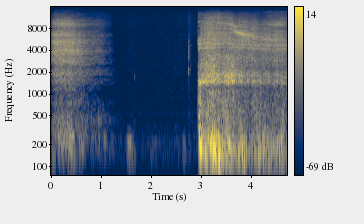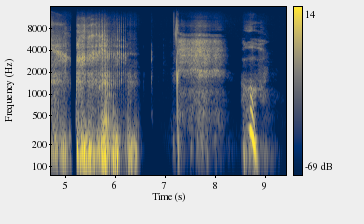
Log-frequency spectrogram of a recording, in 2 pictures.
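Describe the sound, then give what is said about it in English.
Deep breaths drawn in and let out during a guided breathing exercise, with a few long, airy inhales and sighing exhales separated by short silent pauses. “Take the deepest breath that you've taken all day. Collectively exhale. And let's do that again.”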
